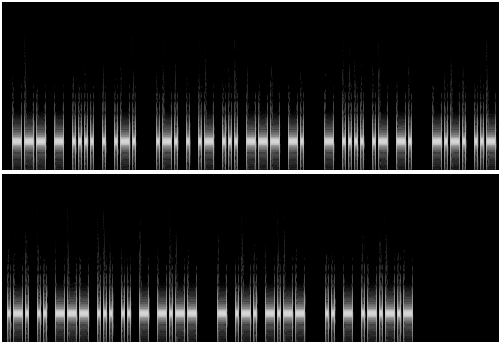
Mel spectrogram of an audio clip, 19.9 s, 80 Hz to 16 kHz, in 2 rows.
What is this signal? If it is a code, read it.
Morse code, heard as a keyed tone, about 20 wpm, 700 Hz. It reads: OTHER REASON THAN CURIOSITY TRY IT.
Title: Sentences with 6-Word Phrases - Spoken Beginning - 20wpm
